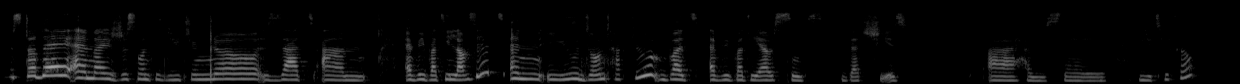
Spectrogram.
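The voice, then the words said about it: Put-on French accent. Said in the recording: “my French accent”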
